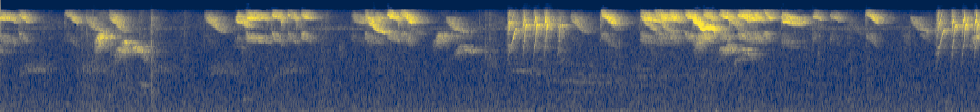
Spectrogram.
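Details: Nonstop high twittering from a hummingbird: rapid squeaky notes and trilled bursts in uneven phrases, some notes dipping lower, over a quiet background.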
